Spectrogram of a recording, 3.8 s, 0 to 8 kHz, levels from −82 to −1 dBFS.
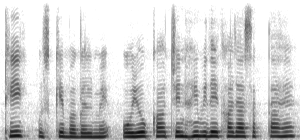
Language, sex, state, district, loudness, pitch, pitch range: Hindi, female, Gujarat, Valsad, -14 LUFS, 240 Hz, 225-245 Hz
